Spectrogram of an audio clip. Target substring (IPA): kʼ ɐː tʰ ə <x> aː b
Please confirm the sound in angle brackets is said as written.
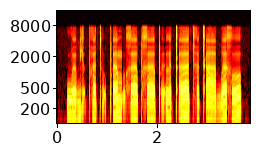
no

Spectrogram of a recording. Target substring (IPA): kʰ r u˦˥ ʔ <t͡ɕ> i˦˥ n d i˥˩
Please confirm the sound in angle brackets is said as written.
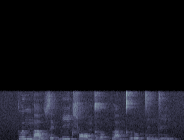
no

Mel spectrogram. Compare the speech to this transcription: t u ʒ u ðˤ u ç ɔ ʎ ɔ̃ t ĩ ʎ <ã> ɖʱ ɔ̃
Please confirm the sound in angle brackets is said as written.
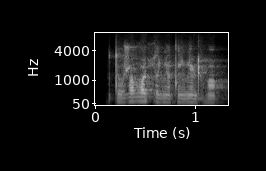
no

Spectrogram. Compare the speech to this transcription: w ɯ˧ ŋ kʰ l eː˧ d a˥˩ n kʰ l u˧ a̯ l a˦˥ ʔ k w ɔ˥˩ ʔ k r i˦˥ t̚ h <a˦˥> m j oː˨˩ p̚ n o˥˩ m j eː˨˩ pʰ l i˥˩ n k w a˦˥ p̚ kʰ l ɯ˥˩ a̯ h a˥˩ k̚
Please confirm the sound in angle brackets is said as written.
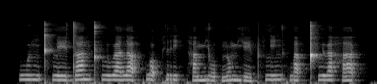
yes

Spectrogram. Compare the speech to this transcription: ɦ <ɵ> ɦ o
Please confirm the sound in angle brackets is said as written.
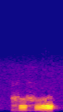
no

